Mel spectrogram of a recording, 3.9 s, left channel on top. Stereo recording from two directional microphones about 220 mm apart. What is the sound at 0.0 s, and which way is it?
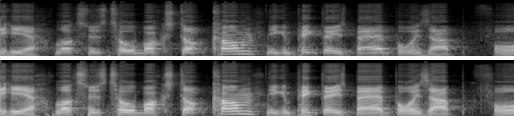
Speech, 25° right (ahead or behind).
